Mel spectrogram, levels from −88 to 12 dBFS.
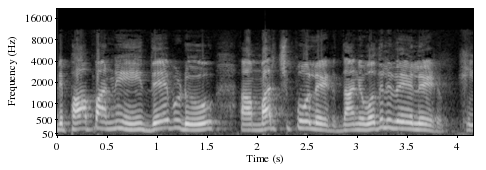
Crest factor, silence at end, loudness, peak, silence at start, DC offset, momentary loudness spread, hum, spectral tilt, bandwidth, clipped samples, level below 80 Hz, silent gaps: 12 dB; 0 s; -13 LUFS; 0 dBFS; 0 s; under 0.1%; 4 LU; none; -5.5 dB/octave; 9.6 kHz; under 0.1%; -54 dBFS; none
